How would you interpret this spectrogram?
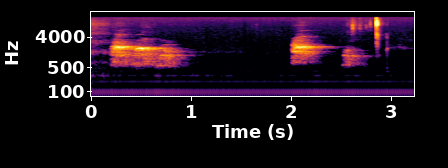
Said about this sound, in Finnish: Ja heitän tuota koiran haukuntaa näköjään tuonne taustameteliksi myös.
